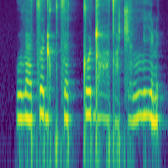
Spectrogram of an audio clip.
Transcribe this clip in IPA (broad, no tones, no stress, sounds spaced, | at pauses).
u l æ t͡s ə ɖ ṳ k t͡s ɛ tː ʊ ɖ ɑ̤ t̪ ɑ̤ t͡ʃ ɛ̤ lː i ɳ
